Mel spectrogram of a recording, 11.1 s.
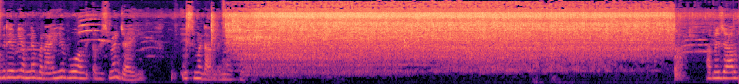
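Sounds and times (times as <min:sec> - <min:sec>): paste sizzling in hot oil: 0:03.4 - 0:10.2.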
